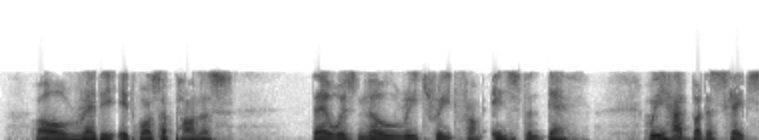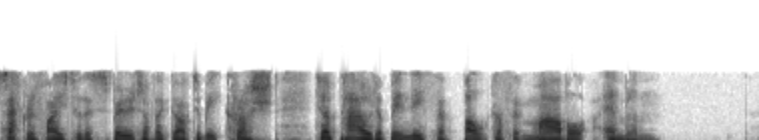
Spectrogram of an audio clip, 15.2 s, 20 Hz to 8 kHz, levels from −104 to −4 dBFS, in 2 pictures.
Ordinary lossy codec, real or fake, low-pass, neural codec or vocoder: AAC, 16 kbps; real; 7.2 kHz; none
